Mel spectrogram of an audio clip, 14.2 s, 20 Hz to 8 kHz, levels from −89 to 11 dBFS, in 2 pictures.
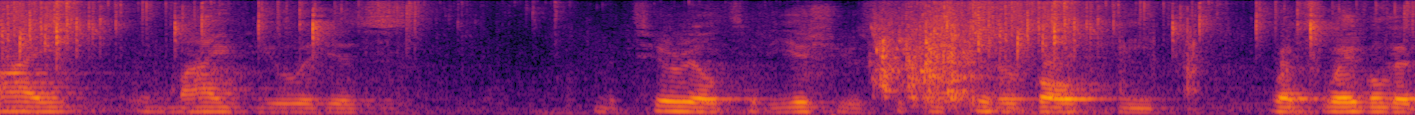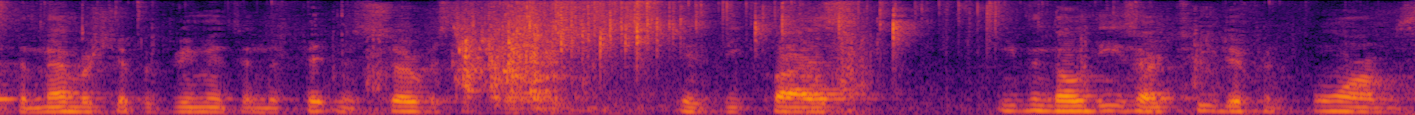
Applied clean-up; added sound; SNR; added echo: none; Water / Splash, splatter; 3 dB; none.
